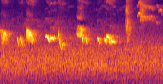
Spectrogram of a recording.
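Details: Grey-backed thrush song: a lively run of clear fluted whistles, some slurred downward and some rising, delivered in quick succession over about three seconds against a quiet background with faint higher twitters.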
